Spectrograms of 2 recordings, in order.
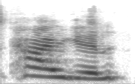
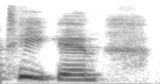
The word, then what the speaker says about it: Teigen: It's Teigen, not Teigen.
